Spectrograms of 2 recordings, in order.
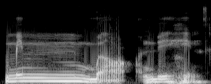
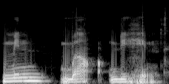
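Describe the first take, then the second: First: The nasal before the b sounds like m. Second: The nasal before the b sounds like n. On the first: This is how it is recited. "Cara membacanya" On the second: This is how it is written.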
